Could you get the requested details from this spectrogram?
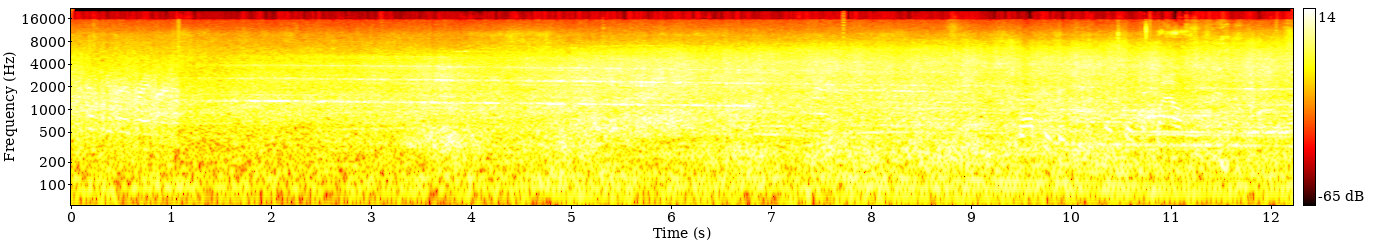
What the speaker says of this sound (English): That was Alaska Flight 6 departing to Washington National, a 4-year-old Airbus A321 Neo.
